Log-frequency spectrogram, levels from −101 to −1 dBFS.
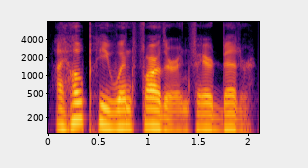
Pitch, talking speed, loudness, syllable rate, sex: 115 Hz, 225 wpm, -19 LUFS, 5.5 syllables/s, male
